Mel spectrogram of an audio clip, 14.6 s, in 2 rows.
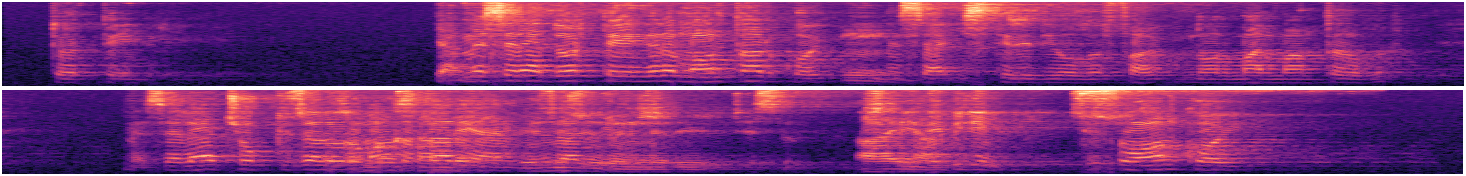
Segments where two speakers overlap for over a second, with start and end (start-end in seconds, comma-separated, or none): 8.9-10.6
